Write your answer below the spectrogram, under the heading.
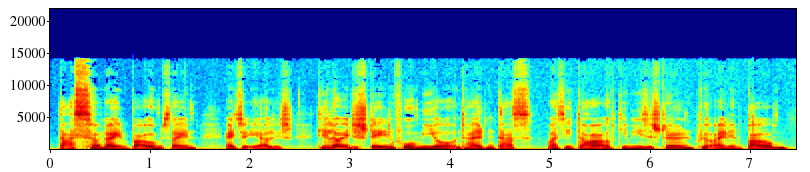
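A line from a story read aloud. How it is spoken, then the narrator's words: Rustling laughing little fir. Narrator (German): rauschte das Nadelbäumchen lachend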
